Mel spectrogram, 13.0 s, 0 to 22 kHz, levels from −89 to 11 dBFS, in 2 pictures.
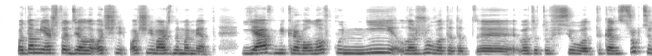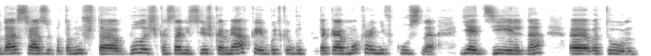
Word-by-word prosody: Потом 250 +3 +1
я 235 -1 +1
что 235 0 -2
делала? 215 -2 +2
Очень-очень 230 0 -4
важный 215 +1 +1
момент: 180 -6 -3 0.3
я 225 +4 +6
в 250 - -14
микроволновку 230 +2 -2
не 240 +4 -1
ложу 210 +5 -3
вот 205 -2 -4
этот, 190 -1 -8
э, 185 -2 -2
вот 205 +1 -6
эту 210 -1 -9
всю 220 +2 -5
вот 185 -1 -2
конструкцию, 220 +7 -2
да, 220 +2 +7
сразу, 225 -1 +2
потому 210 +2 -6
что 200 -4 +3
булочка 235 +1 -4
станет 220 0 +1
слишком 225 -2 -2
мягкая 220 +1 +2
и - - -5
будет 230 +2 -7
как 225 -1 -8
будто 215 +1 -8
такая 205 0 +5
мокрая, 235 +2 -3
невкусная. 220 -5 -4 0.2
Я 235 +2 +5
отдельно, 215 +2 0 0.2
э, 200 -1 +10
в - - -9
эту 200 -3 -5
220 Hz, 185 wpm, -24 LUFS, 205-230 Hz, 0.3 s, э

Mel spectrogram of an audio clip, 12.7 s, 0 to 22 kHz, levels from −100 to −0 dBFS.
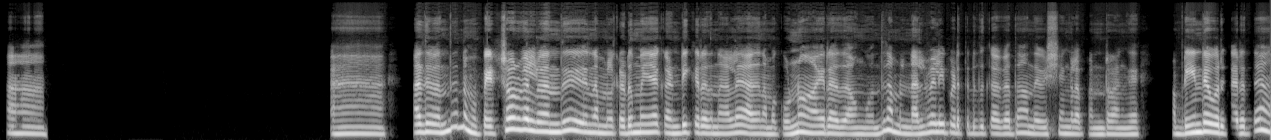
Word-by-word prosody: ஆஹ. 195 -2 -4 2.9
ஆ. - - -3 0.8
அது 230 +1 +3
வந்து 255 +8 +2
நம்ம 265 -9 +3
பெற்றோர்கள் 300 +9 +5
வந்து 245 +3 +4 0.3
நம்மள 210 -2 0
கடுமையா 225 +3 +2
கண்டிக்கிறதுனால, 200 -2 -1 0.2
அது 195 - 0
நமக்கு 180 -1 -6
ஒண்ணும் 225 +4 +2
ஆயிராது. 205 -2 0
அவுங்க 180 0 -4
வந்து 190 +11 -2
நம்மள 225 -8 0
நல்வழிப்படுத்துறதுக்காக 200 -3 -3
தான் 220 0 -4
அந்த 195 -2 -4
விஷயங்கள 190 0 -5
பண்றாங்க. 175 0 -5 0.4
அப்பிடின்ற 215 +6 +4
ஒரு 215 - +2
கருத்த, 195 +2 -4
200 Hz, 120 wpm, -17 LUFS, 190-230 Hz, 2.9 s, பெற்றோர்கள்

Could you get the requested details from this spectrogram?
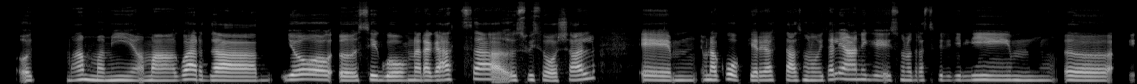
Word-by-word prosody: Od 190 0 -4 0.3
mamma 200 -1 0
mia, 195 0 -1
ma 185 -1 +1
guarda, 190 -4 +4 0.2
io, 220 0 +3
uhm, 185 -1 +1
seguo 190 -1 +1
una 195 +1 -1
ragazza, 220 +5 +2
uhm, - - -1
sui 205 +2 -5
social, 205 +7 -1 0.4
ehm, 195 -1 0
una 210 -1 +1
coppia 210 -3 -1
in 190 - 0
realtà, 200 -1 -1
sono 195 0 -4
italiani 230 +2 0
che 205 -1 -6
sono 200 0 -7
trasferiti 195 0 -11
lì, 205 0 -1
mhmm, 190 -1 -6
uhm, 185 -2 +1
e - - -18
195 Hz, 140 wpm, -23 LUFS, 190-210 Hz, 0.4 s, guarda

